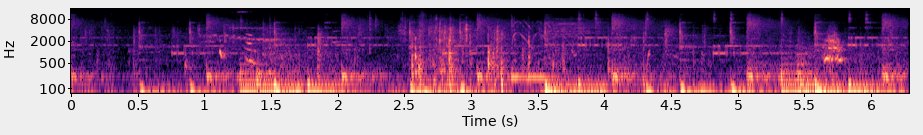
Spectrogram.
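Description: A black-and-white cocker spaniel barks, giving many sharp barks and yips scattered across the stretch, loud against a busy background.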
